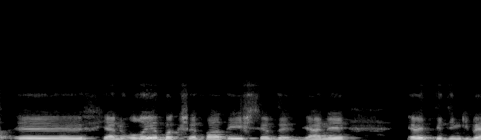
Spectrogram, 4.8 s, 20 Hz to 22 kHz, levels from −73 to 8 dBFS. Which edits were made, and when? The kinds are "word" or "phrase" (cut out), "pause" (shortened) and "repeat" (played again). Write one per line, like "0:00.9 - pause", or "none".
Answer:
0:01.9 - phrase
